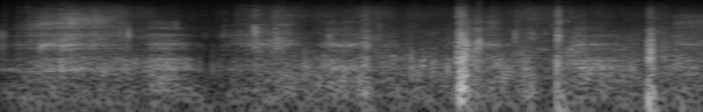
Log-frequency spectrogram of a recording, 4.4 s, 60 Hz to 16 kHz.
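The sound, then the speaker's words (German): Footsteps sink into a muddy bog at night as shoes press deep into soft mud. A few heavy, soft thuds follow a stretch of quieter shuffling. “Oh, jetzt bin ich einmal 20 cm tief eingesackt in meinen Schuhen.”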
